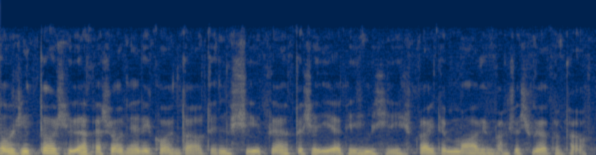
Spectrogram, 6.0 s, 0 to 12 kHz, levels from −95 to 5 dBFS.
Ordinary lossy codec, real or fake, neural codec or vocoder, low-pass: none; fake; autoencoder, 22.05 kHz, a latent of 192 numbers a frame, VITS, trained on one speaker; 9.9 kHz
